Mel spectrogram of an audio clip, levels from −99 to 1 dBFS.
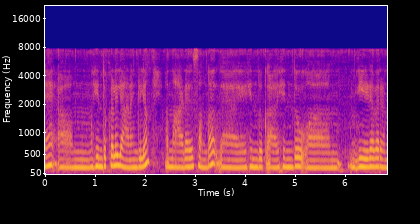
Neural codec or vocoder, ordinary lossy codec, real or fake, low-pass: codec, 16 kHz, 4.8 kbps, FACodec; none; fake; none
